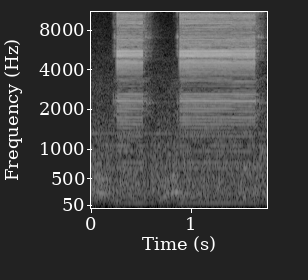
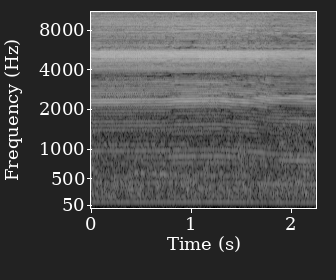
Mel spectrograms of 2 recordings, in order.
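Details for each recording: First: Watson coil tattoo machine with an aluminium frame: two short, high buzzing bursts cut off abruptly as the armature pulls down magnetically and sticks, which is blamed on a faulty contact. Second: Watson coil tattoo machine after the contact angle is corrected so it no longer sparks: a smooth, even high buzz with a steady rhythm and no crackle; running properly.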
